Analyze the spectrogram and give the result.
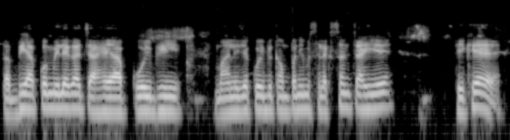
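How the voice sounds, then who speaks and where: A man's voice: mid-range voice, steady tone, a little fast, no echo, lo-fi sound. Hindi-speaking man teaching an online class. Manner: explains step by step, asks "ठीक है?" often, scolds students gently.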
